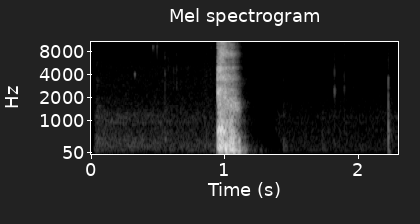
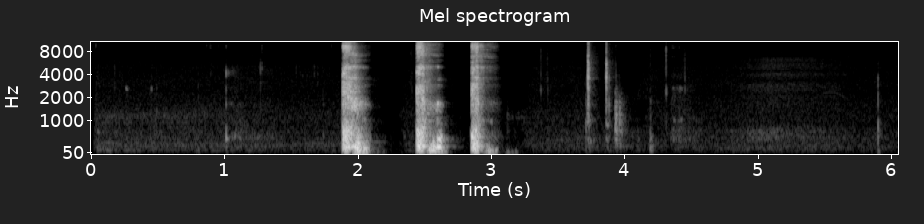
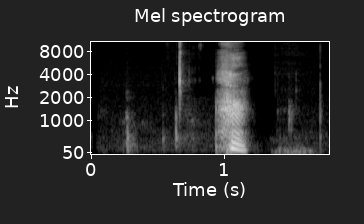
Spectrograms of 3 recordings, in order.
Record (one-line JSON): {"cough_length": "2.3 s", "cough_amplitude": 32768, "cough_signal_mean_std_ratio": 0.2, "three_cough_length": "6.1 s", "three_cough_amplitude": 32767, "three_cough_signal_mean_std_ratio": 0.21, "exhalation_length": "1.8 s", "exhalation_amplitude": 30721, "exhalation_signal_mean_std_ratio": 0.25, "survey_phase": "beta (2021-08-13 to 2022-03-07)", "age": "18-44", "gender": "Female", "wearing_mask": "No", "symptom_cough_any": true, "symptom_runny_or_blocked_nose": true, "symptom_headache": true, "symptom_onset": "4 days", "smoker_status": "Never smoked", "respiratory_condition_asthma": true, "respiratory_condition_other": false, "recruitment_source": "Test and Trace", "submission_delay": "2 days", "covid_test_result": "Positive", "covid_test_method": "ePCR"}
